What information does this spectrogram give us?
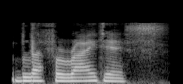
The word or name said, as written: blepharitic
